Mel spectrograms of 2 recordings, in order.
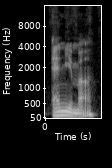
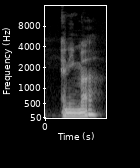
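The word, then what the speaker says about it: Anyma: And there's a new sort of a pipeline tool called, well, it depends how you pronounce it. I've heard people call it Anima, but it's A-N-Y-M-A. Anima, I mean.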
